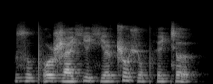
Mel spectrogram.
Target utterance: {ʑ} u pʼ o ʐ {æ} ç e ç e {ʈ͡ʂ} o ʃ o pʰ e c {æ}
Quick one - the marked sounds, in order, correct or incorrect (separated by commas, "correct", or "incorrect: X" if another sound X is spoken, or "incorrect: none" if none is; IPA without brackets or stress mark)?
incorrect: z, correct, correct, incorrect: ə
